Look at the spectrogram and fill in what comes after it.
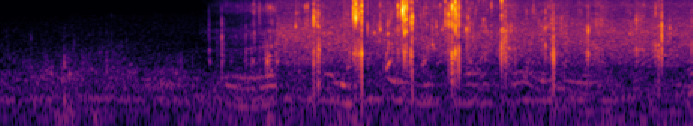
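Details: A rescued sea otter pup crunches through clams, oysters and mussels with sharp, irregular cracks and snaps while eating shellfish.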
